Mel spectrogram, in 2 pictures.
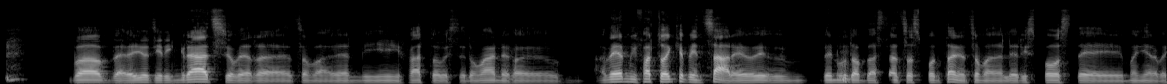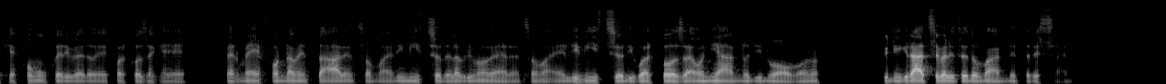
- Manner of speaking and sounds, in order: none
- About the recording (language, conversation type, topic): Italian, podcast, Cosa ti piace di più dell'arrivo della primavera?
